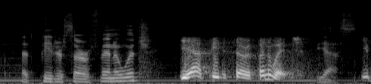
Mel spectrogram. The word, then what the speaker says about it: Serafinowicz: Yeah, Peter Serafinowicz. Yes. You pronounced it good as well.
